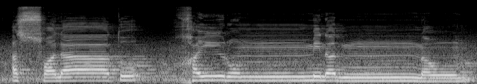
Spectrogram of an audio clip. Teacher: نوم کو لمبا نہیں کرنا، غنہ کر کے تو جلدی سے اس کو ختم کر دینا۔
